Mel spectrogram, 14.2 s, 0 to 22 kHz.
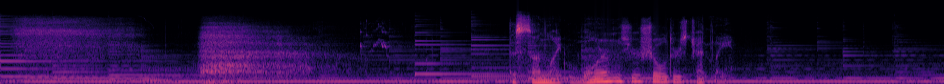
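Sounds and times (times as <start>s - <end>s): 
slow deep breathing in and out: 0.0s - 2.3s, 2.9s - 6.0s
soft sustained music: 0.0s - 14.1s
speech: 7.7s - 11.0s.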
